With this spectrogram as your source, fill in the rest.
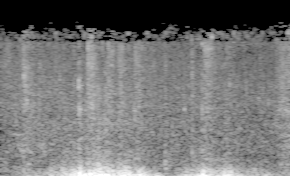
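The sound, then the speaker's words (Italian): Deep, rolling rumbles of thunder swell twice over a steady roar of strong wind during a heavy storm, with no voices present. “questi temporali, questi tuoni, questo vento forte che, che rovescia al fondo, che fa uscire fuori, insomma mette in movimento un po' tutto il pesce.”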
